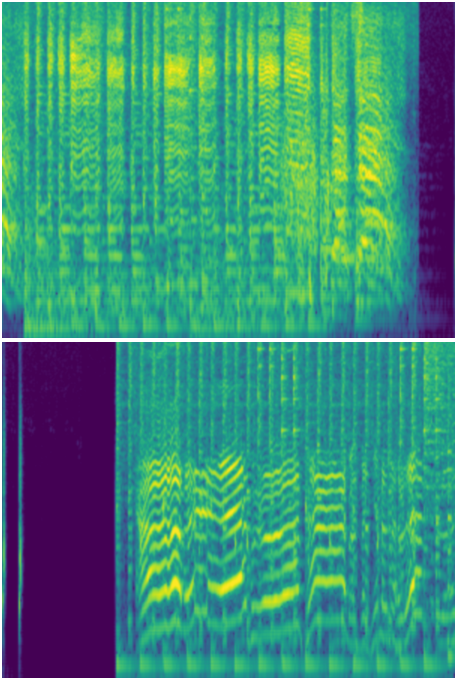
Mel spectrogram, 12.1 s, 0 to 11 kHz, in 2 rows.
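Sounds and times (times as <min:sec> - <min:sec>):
music cue: 0:00.3 - 0:05.1
cartoon plop sound effects: 0:06.0 - 0:06.4.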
